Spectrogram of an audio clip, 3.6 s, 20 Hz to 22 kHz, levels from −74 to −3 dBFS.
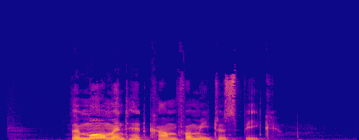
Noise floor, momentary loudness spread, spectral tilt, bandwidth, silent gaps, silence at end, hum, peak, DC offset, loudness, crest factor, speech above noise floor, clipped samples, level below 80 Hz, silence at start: -58 dBFS; 20 LU; -6 dB/octave; 12 kHz; none; 0.9 s; none; 0 dBFS; under 0.1%; -18 LUFS; 20 dB; 40 dB; under 0.1%; -56 dBFS; 0.7 s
